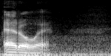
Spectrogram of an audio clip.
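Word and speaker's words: héroe: You pronounce that, remember H's are silent. Eroe.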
